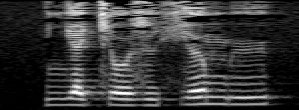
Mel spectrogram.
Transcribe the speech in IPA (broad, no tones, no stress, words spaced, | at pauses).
ʎacoːzuçəː mʉ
